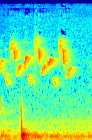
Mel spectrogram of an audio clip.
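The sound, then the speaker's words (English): A bird chirps in a quick run of high, bright tweets over a low background hum, with a single soft thump early on. Fairly quiet, no talking. “Wow, where is that bird? You hear the bird?”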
